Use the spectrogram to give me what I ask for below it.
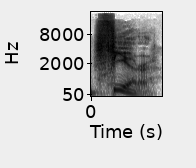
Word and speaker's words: vier: Vier. Vier? I spell that.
